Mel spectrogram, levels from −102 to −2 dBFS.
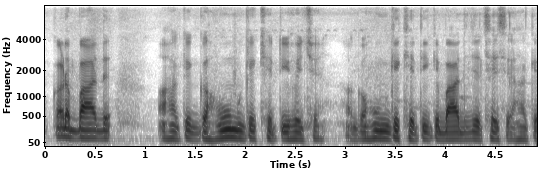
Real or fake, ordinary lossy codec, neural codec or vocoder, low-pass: real; none; none; none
